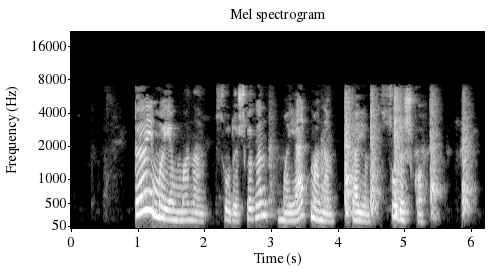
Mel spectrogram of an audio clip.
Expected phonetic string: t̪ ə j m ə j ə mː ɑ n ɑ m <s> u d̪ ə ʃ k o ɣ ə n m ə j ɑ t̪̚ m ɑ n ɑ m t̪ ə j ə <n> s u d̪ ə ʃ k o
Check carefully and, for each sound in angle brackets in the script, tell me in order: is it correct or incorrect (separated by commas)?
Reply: correct, incorrect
